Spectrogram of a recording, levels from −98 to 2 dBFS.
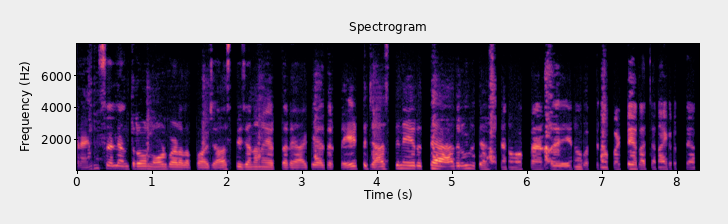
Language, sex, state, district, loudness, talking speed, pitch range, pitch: Kannada, male, Karnataka, Raichur, -32 LUFS, 150 wpm, 125-180 Hz, 135 Hz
